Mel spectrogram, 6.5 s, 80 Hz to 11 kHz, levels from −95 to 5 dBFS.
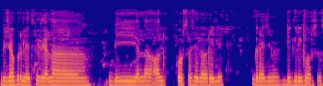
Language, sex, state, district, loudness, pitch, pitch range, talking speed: Kannada, male, Karnataka, Bijapur, -25 LUFS, 140 Hz, 135-140 Hz, 120 wpm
